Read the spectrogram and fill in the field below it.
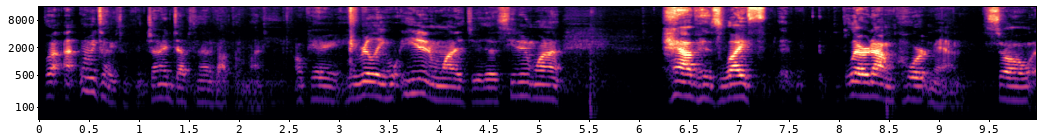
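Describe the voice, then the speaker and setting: Animated, rambling tarot reader with a bright voice. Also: a little hiss or hum. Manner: animated, rambling, punctuated with "boom" and "okay?"; emotional, gets worked up. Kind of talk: casual tarot reading monologue.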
